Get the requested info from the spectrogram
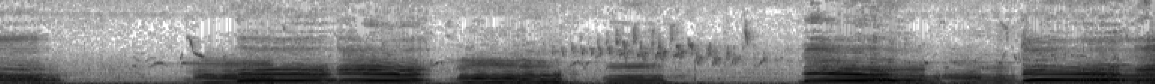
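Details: Tame cattle, dozens of them, in a large farm pen, mooing in a calm rural setting: a run of drawn-out, harmonic moos, some rising then falling, with short gaps and low background murmur.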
